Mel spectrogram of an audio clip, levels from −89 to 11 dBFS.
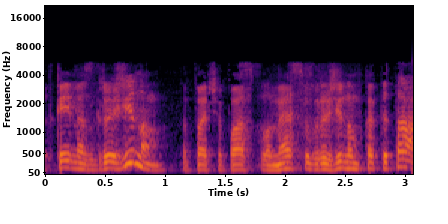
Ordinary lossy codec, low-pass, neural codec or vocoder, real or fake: AAC, 24 kbps; 5.4 kHz; none; real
